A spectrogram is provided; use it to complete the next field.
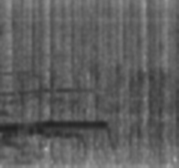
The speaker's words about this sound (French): Ok, merci, on vous applaudit.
